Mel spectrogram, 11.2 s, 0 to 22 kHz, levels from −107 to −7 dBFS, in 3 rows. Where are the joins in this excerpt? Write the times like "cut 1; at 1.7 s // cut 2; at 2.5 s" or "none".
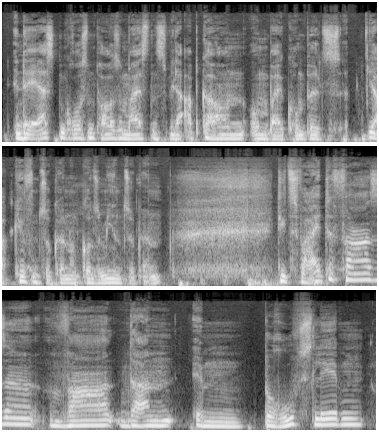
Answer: cut 1; at 9.4 s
